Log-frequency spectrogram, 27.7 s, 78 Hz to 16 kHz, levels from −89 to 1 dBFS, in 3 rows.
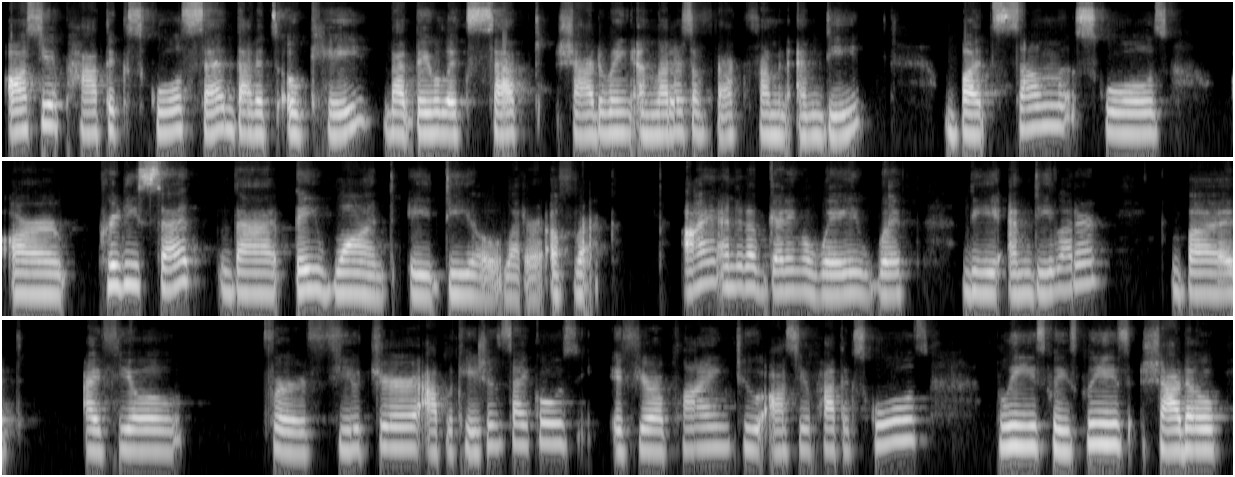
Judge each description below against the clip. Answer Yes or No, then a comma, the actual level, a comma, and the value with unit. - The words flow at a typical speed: No, slow, 125 wpm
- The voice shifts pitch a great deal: No, average, 3.0 semitones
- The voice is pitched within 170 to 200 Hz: Yes, medium, 185 Hz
